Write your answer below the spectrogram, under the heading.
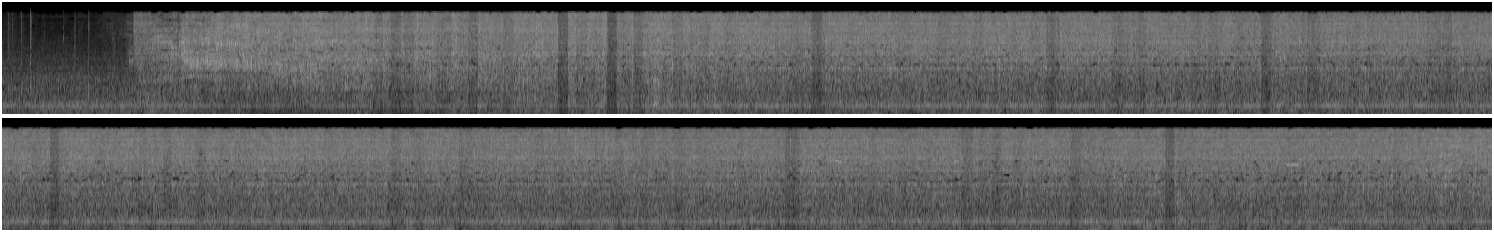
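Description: Marinated chicken pieces sizzling in a hot stainless steel pan. The sizzle starts suddenly about a second in as the meat lands in the pan and then holds steady, with scattered small crackles.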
